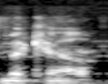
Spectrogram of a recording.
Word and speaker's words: Mikal: I think it's Mikal. – It's Mikal. It's definitely Mikal.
